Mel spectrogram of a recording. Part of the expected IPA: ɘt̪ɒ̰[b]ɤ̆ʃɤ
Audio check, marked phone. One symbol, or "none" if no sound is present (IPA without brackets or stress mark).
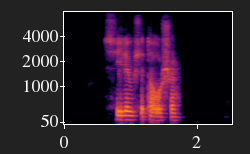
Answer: w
